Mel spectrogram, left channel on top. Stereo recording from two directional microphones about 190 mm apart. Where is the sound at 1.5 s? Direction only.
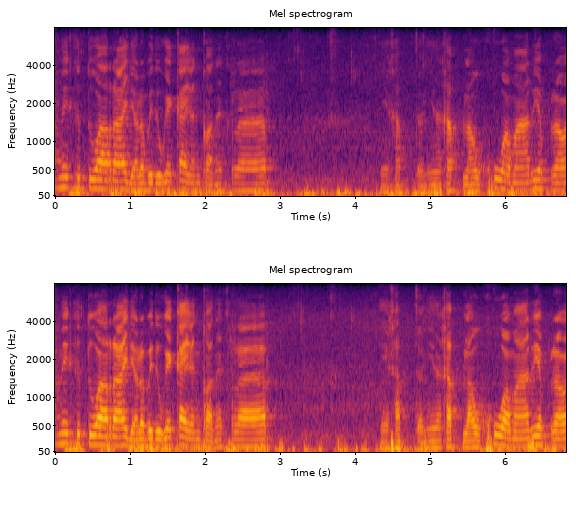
45° left (ahead or behind).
